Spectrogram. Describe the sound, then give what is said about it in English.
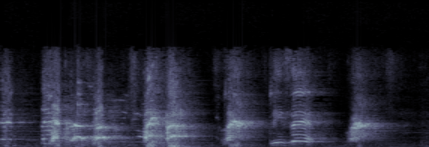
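A dog barks repeatedly in short, loud bursts, about five barks spaced roughly a second apart, heard over the phone line of a listener calling in from Brooklyn, New York, slightly muffled. “The dog is saying, say the truth now.”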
